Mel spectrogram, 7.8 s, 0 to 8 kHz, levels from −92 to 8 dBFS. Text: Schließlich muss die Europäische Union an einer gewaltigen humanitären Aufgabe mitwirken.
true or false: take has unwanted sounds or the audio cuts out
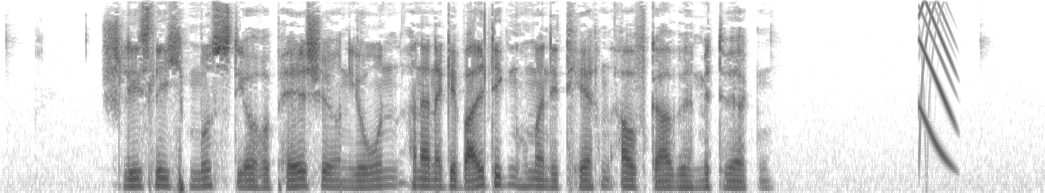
true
